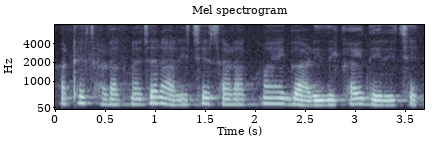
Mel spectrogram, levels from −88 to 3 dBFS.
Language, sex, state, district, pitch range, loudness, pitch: Rajasthani, female, Rajasthan, Nagaur, 170-200 Hz, -17 LUFS, 185 Hz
